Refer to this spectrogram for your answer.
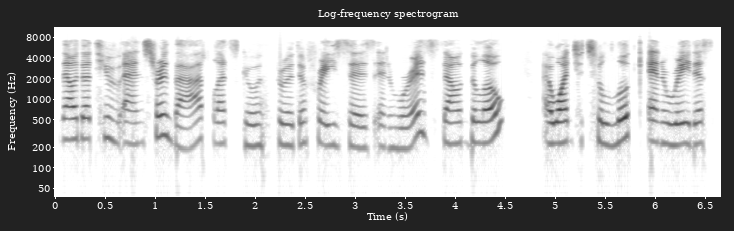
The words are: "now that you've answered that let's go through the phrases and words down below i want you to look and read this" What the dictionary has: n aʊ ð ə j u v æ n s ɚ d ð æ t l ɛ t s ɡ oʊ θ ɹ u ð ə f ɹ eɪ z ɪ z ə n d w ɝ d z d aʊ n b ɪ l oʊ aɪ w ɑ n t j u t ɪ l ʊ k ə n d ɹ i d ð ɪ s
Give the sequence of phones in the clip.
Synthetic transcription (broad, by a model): n aʊ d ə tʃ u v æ n s ɚ ð æ t l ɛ t s ɡ oʊ θ ɹ u ð ə f ɹ eɪ z ɪ z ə n w ɝ d z d aʊ n b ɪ l oʊ aɪ w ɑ n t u t ɪ l ʊ k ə n ɹ i d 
